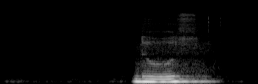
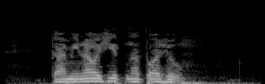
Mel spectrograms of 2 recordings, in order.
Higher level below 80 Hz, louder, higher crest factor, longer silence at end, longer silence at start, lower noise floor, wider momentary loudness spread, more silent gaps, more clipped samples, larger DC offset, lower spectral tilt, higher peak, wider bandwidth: second, -62 dBFS vs -40 dBFS; first, -19 LUFS vs -25 LUFS; about the same, 16 dB vs 18 dB; first, 0.45 s vs 0.25 s; first, 1.35 s vs 0.5 s; first, -73 dBFS vs -55 dBFS; first, 17 LU vs 13 LU; neither; neither; neither; second, -10 dB/octave vs -12 dB/octave; first, -6 dBFS vs -10 dBFS; second, 3.7 kHz vs 5.4 kHz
